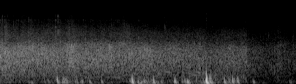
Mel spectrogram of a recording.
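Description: An audience claps steadily, a dense wash of many hands with a few sharper individual claps standing out, then the applause tapers off toward the end. No one speaks.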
